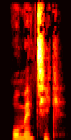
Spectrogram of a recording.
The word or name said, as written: romantik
